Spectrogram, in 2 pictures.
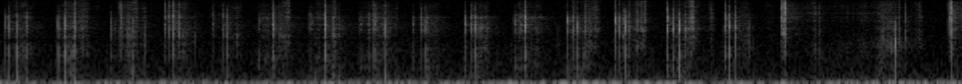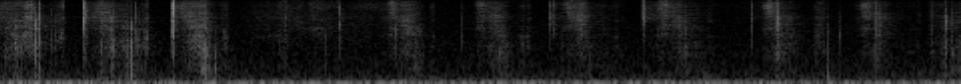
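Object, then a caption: Solid bar of soap. A solid oval black Magno soap bar held in the hand is scratched with long, dark-polished nails. The result is a run of quick, dry, bright scratching strokes, uneven in rhythm, over a faint low hum.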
